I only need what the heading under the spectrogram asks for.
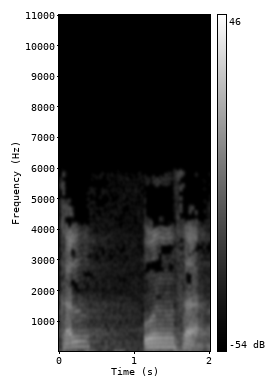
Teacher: lepaskan lidah dari makhraj nun, pindahkan menuju makhraj fa, kemudian berikanlah gunnah yang sempurna · Term: ikhfa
